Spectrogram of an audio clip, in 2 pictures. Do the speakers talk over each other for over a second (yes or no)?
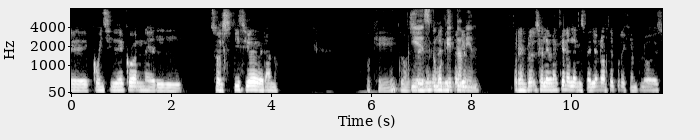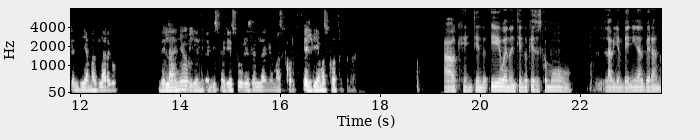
yes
